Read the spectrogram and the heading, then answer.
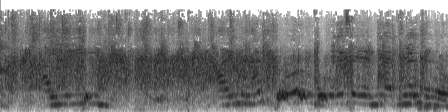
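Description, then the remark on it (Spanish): Loud, sustained applause from many hands, a dense steady crackle of clapping lasting the whole stretch, with indistinct voices murmuring beneath it. “no sé si aplaude también, también aplaude, ¿no?”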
